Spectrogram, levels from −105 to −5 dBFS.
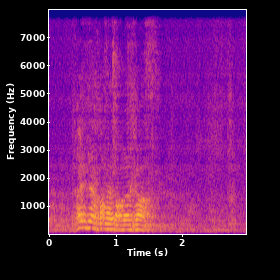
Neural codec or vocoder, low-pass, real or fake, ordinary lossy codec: codec, 16 kHz, 16 kbps, FunCodec, trained on Chinese and English, 50 frames a second; none; fake; none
